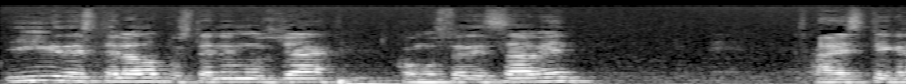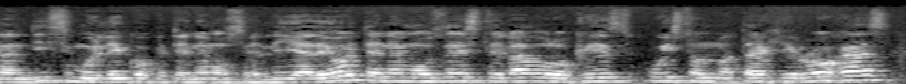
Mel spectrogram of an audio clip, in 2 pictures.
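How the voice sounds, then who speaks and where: A fairly high-voiced man presents a live event as its host, effusive and courteous. He is recorded at some distance from the microphone, with faint noise in the room. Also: a little fast, darkish tone. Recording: distant mic, noisy room ambience.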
